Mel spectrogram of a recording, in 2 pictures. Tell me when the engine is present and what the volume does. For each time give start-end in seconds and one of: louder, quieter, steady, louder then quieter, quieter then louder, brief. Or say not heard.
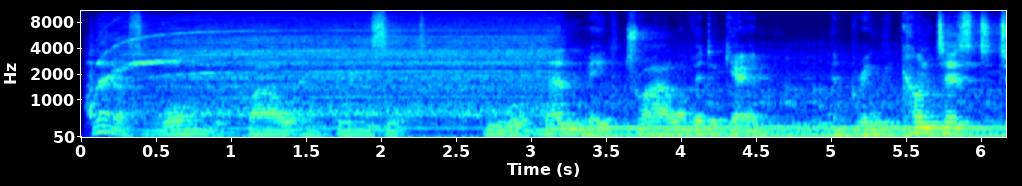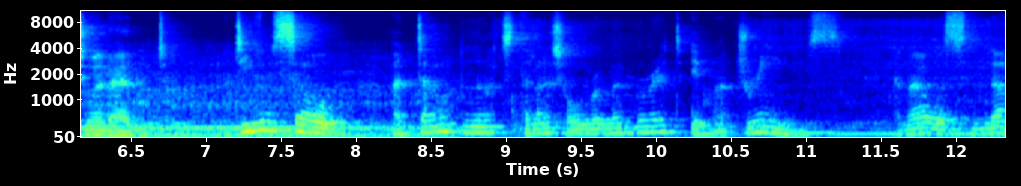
0.0-12.2 quieter.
